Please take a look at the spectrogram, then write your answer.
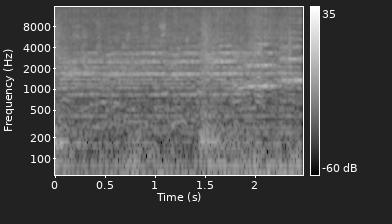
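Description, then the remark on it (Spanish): A single hammer (martillo) strike rings out, followed by a heavy thud as the procession float (paso) of the Señor de la Sentencia is lowered inside the Basílica de la Macarena in Seville, all over a steady murmur of crowd noise and voices. “Martillo que suena, el paso se arría dentro del templo.”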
